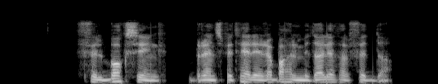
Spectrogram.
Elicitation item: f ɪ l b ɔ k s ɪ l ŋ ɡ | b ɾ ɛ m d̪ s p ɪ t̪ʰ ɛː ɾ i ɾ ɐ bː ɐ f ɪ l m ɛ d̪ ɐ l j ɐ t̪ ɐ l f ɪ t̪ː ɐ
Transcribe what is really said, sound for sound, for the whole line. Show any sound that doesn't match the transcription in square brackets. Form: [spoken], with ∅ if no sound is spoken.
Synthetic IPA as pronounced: f ɪ l b ɔ k s ɪ [∅] ŋ ɡ | b ɾ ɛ [n] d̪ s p ɪ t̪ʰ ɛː ɾ i ɾ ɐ [b] ɐ [ħ] ɪ l m ɛ d̪ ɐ l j ɐ t̪ ɐ l f ɪ [d̪ː] ɐ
